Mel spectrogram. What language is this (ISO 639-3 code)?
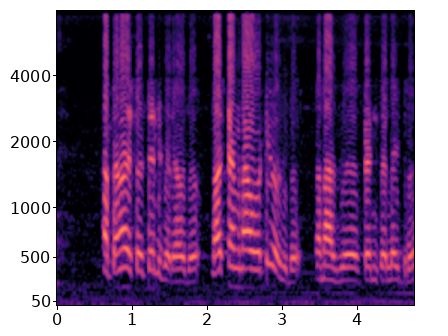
kan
